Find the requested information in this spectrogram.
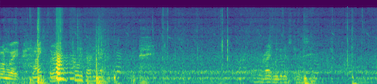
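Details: Droning honey bee buzz with a strong burst early on, then a softer continuous hum with occasional brief swells.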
